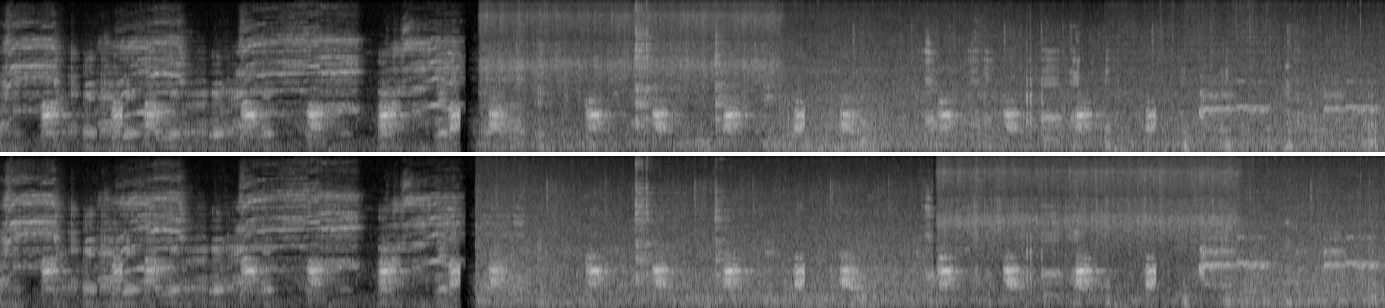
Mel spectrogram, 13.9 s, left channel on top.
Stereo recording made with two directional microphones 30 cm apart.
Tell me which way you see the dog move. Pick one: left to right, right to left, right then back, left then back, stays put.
left to right.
